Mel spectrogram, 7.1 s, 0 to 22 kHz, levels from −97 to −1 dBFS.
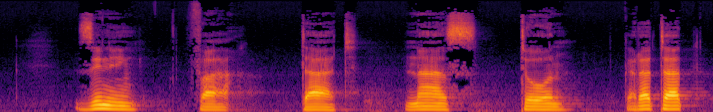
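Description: From start to end, the speech carries the artefacts of heavy lossy coding. This is likely low-bitrate audio saved at a high bitrate. An MP3 encoded at a low rate, which fits around 64 kbit/s, seems to have been re-encoded at a much higher one. The second pass cannot restore what the first discarded. Nothing is present above 20.9 kHz.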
